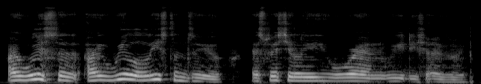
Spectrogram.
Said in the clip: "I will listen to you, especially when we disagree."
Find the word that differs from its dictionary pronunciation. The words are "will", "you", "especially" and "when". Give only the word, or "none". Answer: will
